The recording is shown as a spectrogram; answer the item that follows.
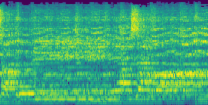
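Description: A man singing a Japanese pop ballad into a microphone over instrumental backing music, his voice holding long notes.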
